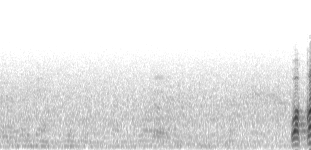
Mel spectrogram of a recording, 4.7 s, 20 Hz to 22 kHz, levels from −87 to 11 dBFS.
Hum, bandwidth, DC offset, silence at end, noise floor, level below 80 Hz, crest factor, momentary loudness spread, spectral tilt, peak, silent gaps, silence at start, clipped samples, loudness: none; 8 kHz; under 0.1%; 0 s; -55 dBFS; -80 dBFS; 24 dB; 13 LU; -5.5 dB/octave; -6 dBFS; none; 4.35 s; under 0.1%; -26 LUFS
